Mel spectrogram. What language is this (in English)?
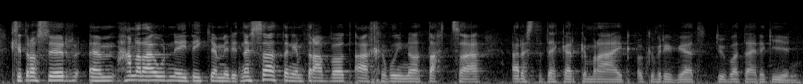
Welsh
